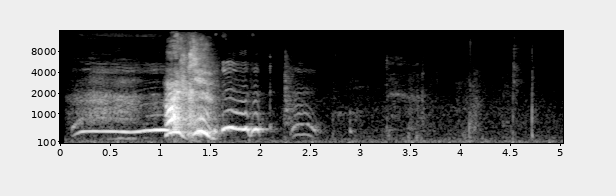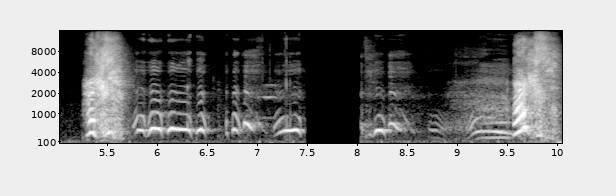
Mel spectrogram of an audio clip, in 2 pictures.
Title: Baby Laughing at Sneezes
